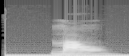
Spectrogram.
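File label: "mou5", Teochew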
